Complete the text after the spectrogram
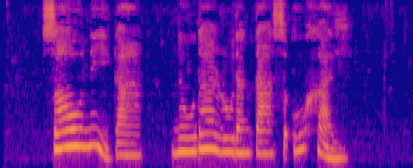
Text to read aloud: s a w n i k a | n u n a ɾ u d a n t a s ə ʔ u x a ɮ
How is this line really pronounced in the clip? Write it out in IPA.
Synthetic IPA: s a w n i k a | n u d a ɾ u d a n t a s ə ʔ u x a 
